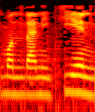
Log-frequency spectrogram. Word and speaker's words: von Däniken: vais a hacer referencia al libro de Erik von Däniken, no sé si lo pronuncio bien.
